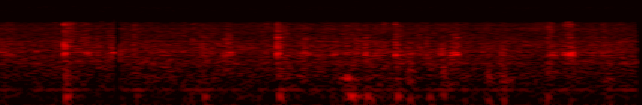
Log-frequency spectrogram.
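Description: Near silence with faint, irregular ticks and scratches of a stylus writing on a tablet screen.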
